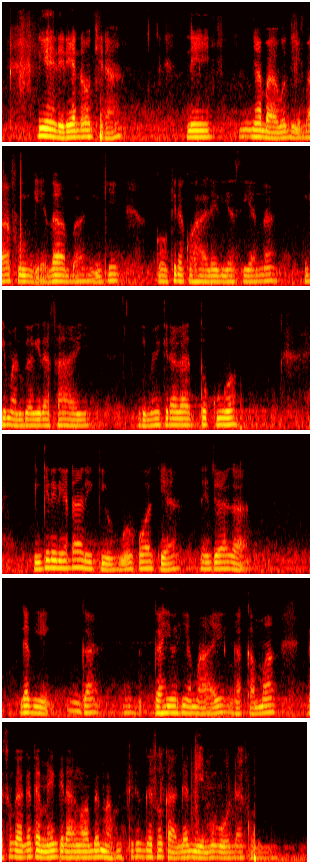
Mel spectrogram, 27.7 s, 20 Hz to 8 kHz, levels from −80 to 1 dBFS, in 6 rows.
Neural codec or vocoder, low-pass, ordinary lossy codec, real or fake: none; 7.2 kHz; Opus, 16 kbps; real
